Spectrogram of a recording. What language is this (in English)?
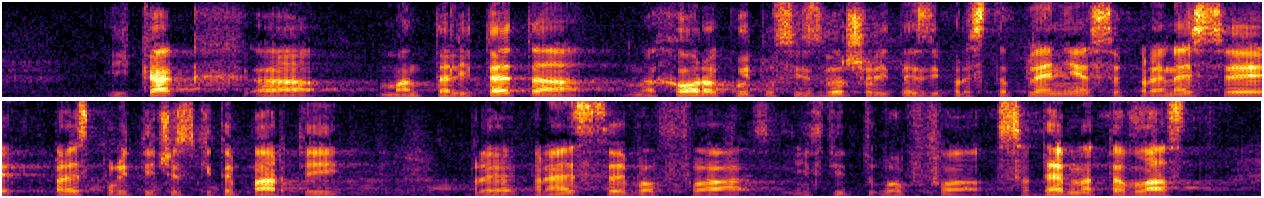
Bulgarian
